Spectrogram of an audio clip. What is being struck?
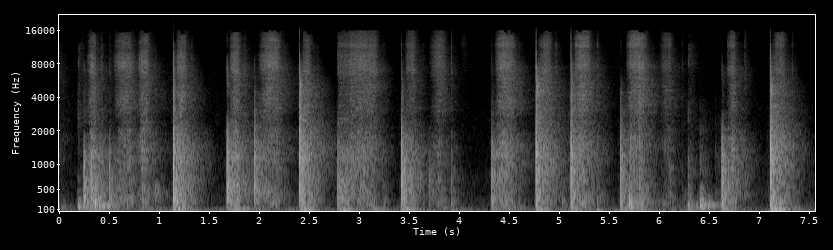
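Chalk stick on a blackboard.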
